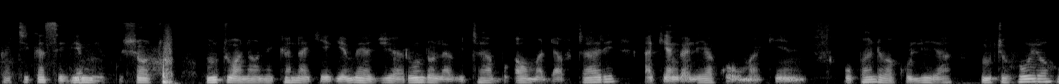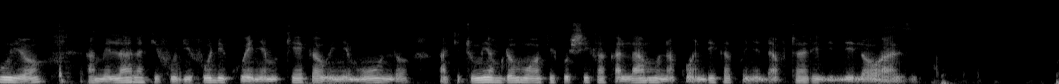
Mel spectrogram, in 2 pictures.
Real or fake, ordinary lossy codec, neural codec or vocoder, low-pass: fake; Opus, 16 kbps; vocoder, 22.05 kHz, 80 mel bands, WaveNeXt; 7.2 kHz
